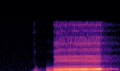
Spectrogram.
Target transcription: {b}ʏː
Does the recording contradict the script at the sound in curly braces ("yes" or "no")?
yes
